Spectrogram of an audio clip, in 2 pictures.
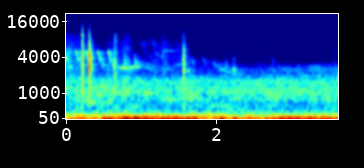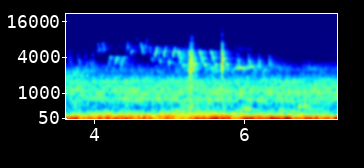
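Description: Small birds chirping in quick repeated runs over a steady low outdoor rumble, with a few sharp faint clicks.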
